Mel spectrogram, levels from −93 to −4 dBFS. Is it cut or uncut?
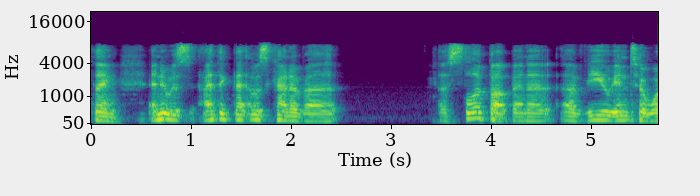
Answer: uncut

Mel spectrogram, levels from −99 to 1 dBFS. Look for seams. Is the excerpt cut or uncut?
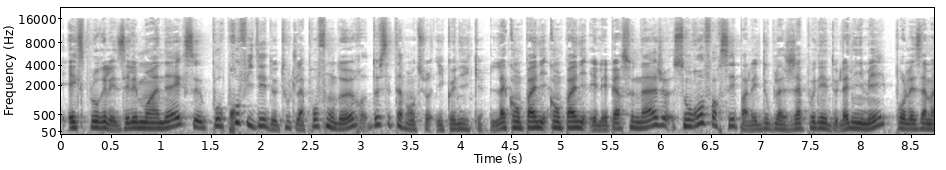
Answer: cut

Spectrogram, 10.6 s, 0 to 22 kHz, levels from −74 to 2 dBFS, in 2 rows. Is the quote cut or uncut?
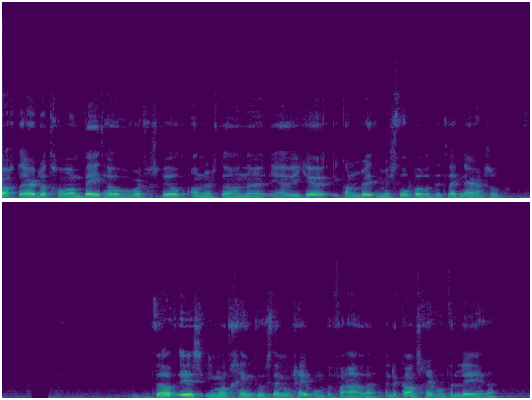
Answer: uncut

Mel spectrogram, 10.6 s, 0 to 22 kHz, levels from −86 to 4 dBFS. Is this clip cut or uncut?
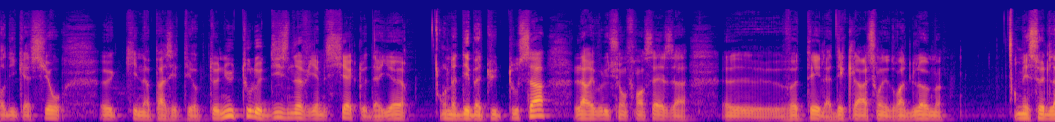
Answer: cut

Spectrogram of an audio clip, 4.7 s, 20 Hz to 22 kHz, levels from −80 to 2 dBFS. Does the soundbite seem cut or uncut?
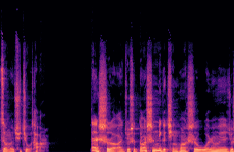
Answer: uncut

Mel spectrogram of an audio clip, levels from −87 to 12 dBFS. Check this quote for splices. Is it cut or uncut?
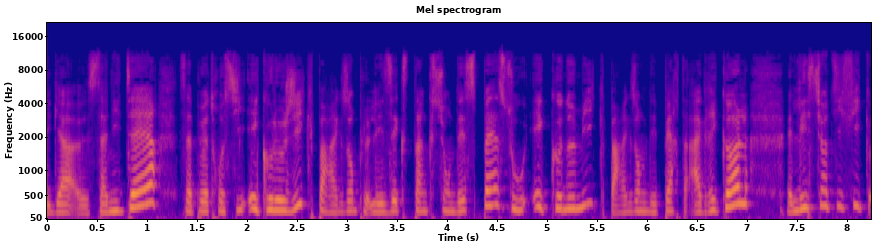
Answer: uncut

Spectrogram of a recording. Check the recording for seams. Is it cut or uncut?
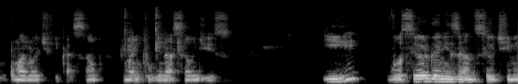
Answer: cut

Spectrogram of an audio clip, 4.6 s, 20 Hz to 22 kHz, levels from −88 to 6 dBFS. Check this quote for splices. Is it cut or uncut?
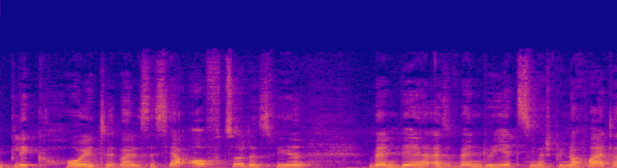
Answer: uncut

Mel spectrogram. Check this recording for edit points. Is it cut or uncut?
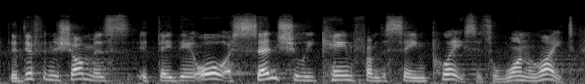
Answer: uncut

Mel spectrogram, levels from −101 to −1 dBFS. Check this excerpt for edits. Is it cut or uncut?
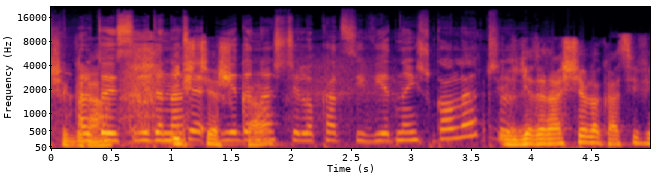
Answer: cut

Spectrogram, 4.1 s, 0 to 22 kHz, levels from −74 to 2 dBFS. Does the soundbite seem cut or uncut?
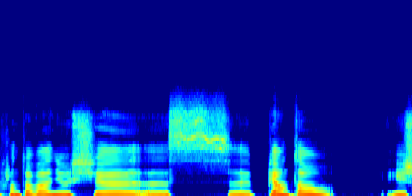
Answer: uncut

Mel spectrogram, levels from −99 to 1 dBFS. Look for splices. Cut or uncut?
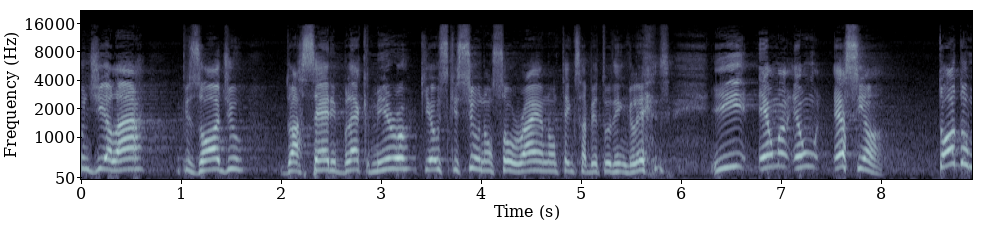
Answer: cut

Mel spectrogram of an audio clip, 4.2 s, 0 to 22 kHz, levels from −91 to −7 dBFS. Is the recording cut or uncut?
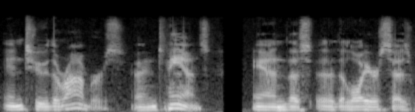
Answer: cut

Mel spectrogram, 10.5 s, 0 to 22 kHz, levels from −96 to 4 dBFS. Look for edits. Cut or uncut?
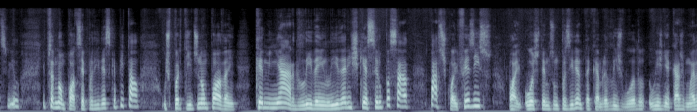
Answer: uncut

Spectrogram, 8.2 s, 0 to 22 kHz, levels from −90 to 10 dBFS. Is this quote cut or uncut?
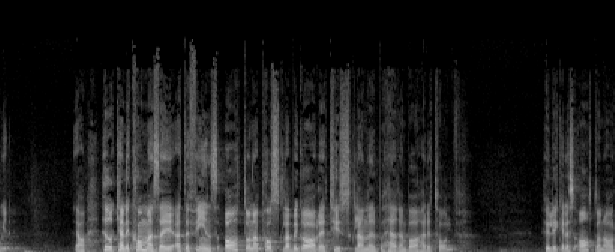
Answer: uncut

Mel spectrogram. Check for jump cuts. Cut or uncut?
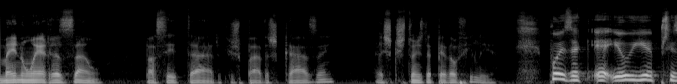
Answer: uncut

